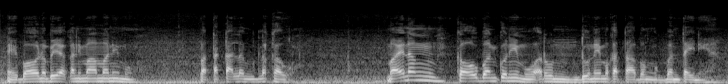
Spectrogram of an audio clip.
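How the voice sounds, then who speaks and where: A man's voice: medium pitch, a little fast, a little mellow, close to an everyday voice. A man playing a devoted, hardworking fiancé who longs for children, in a Filipino radio drama with a Filipino accent. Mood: coaxing. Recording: noisy urban ambience behind.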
